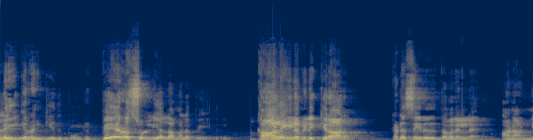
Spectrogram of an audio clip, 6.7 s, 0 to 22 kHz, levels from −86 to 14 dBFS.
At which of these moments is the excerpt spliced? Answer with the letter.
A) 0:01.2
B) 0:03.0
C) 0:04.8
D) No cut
B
